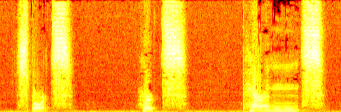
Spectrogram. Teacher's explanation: s now put it together use a crisp light staccato treatment feel a crisp percussive hiss between the tip of the tongue and the teeth when the t comes at the end of a word after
